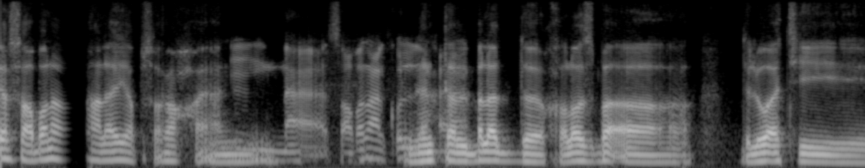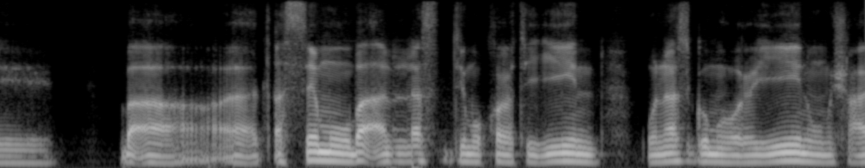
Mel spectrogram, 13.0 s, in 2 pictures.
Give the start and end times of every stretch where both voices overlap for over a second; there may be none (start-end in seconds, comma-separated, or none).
none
